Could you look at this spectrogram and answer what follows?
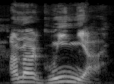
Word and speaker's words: Amarguinhas: The Amarguinhas. Amarguinhas, yeah. Amarguinhas. And that is, by the way, the ya in Portuguese, guys. It's always an H, so it's spelled Amarguinha, Am-are-gween-yas, or ha.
